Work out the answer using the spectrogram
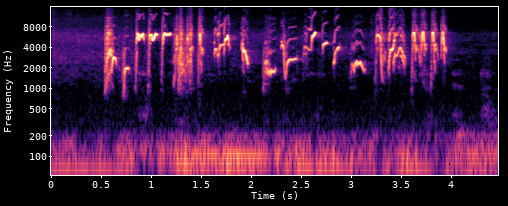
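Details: Greater green leafbird, mini type, singing to goad other birds into responding; a loud, fast, varied phrase of clear high whistles, crisp chirps and looping slurred notes lasting about three and a half seconds.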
